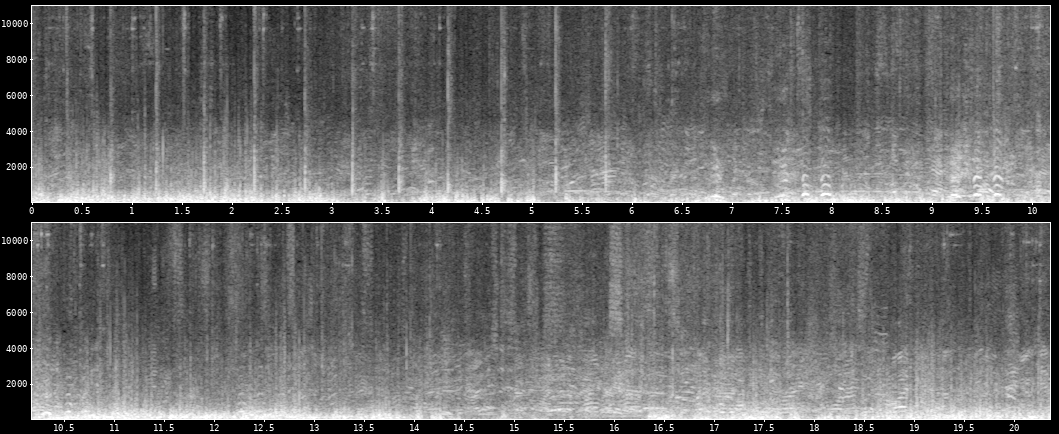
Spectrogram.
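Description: A crowd of men and women talks and murmurs outdoors nearby.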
